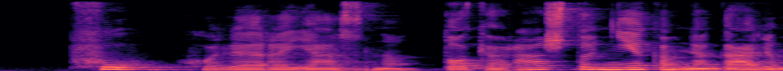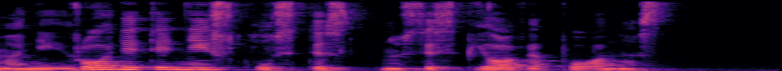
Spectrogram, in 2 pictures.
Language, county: Lithuanian, Vilnius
